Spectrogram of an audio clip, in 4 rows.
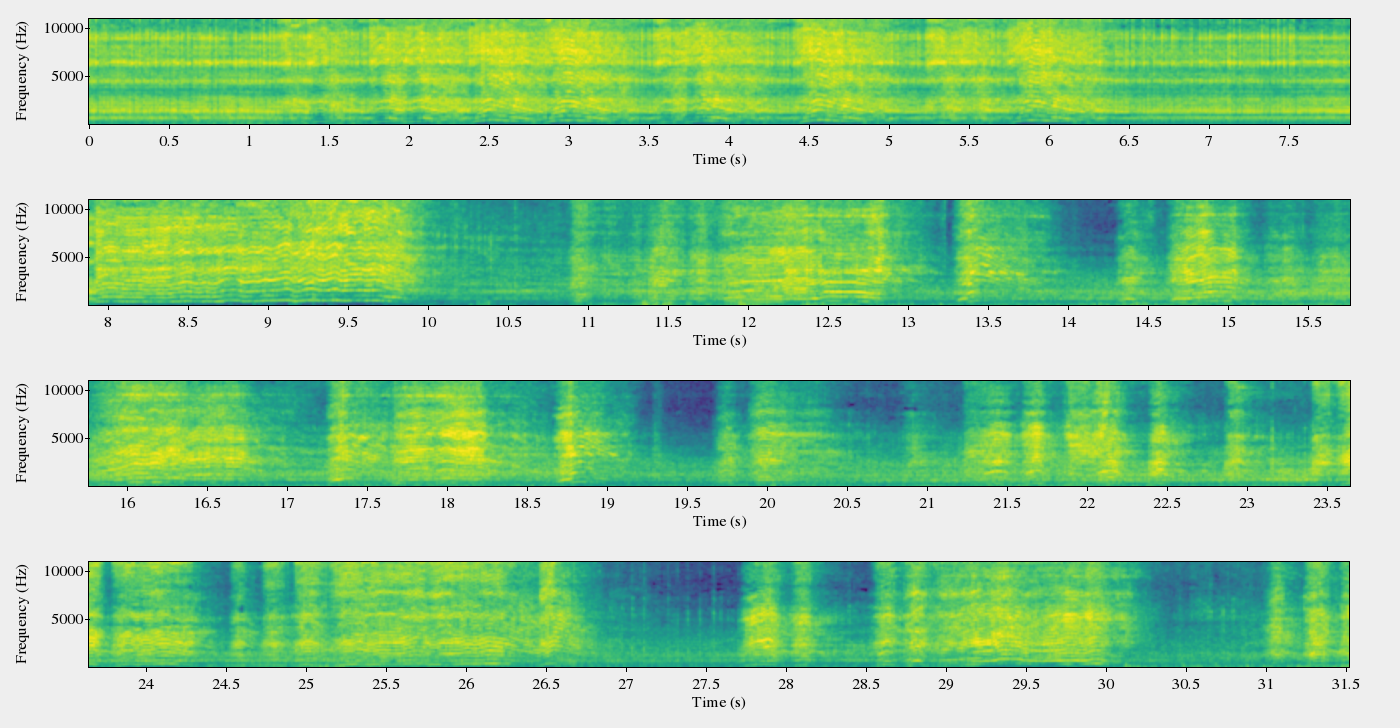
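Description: Nitro engine of a Kyosho MP10 1/8-scale buggy revving up and down, its pitch rising and falling over and over with the throttle. The sound changes about eight to ten seconds in.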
